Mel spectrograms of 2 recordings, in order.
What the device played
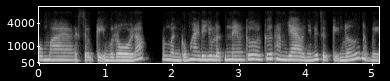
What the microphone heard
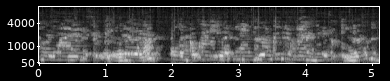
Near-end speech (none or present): none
